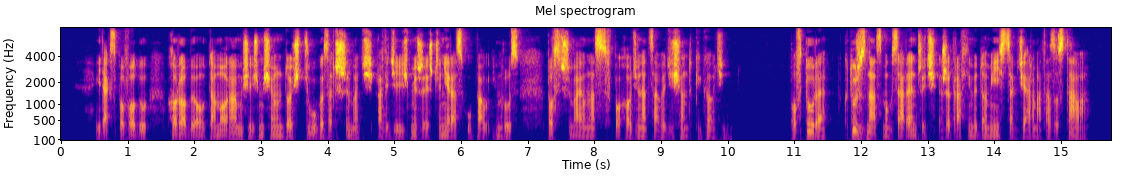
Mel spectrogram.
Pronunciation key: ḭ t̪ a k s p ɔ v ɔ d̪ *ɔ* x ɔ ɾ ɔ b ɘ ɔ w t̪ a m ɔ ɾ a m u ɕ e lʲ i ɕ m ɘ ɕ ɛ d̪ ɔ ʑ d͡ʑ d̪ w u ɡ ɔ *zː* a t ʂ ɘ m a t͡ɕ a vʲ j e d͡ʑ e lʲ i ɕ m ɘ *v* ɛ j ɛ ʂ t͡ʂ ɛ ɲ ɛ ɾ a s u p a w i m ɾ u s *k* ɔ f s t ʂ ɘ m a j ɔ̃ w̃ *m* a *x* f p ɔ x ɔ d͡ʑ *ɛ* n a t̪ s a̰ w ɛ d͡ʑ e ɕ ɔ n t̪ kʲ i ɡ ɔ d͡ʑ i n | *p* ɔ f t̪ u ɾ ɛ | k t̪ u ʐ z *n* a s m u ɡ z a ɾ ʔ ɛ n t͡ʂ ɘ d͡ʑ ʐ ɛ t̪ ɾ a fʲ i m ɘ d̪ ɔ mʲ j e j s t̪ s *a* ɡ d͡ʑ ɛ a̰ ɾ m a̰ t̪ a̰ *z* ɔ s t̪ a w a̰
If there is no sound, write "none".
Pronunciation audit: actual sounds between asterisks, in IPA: u, z, ʐ, p, n, s, ɛ, p, n, a, z

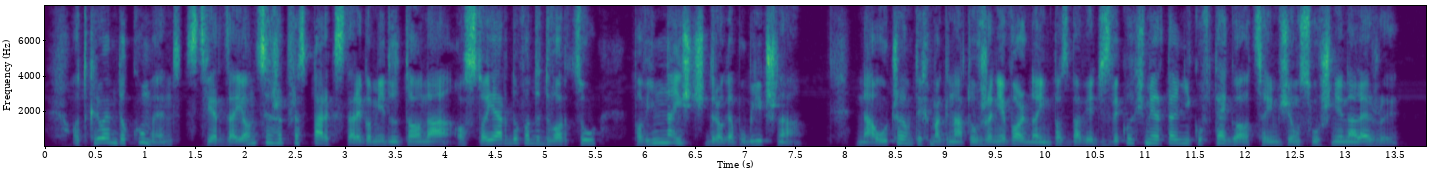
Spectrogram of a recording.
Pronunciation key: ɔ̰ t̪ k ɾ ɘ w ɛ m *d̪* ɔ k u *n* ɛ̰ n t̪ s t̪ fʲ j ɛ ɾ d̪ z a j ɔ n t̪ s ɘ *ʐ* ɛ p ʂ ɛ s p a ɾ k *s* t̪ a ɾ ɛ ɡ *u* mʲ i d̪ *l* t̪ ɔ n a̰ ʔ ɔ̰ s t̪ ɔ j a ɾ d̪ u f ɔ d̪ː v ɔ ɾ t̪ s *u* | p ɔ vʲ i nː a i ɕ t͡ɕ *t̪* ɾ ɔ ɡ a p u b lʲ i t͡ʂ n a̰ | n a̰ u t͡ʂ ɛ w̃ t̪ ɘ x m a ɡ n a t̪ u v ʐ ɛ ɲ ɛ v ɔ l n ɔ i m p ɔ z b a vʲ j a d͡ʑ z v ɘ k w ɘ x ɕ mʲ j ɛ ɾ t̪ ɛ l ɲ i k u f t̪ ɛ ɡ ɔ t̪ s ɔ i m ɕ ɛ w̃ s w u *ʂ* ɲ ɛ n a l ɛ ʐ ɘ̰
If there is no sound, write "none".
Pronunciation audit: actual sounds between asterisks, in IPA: d̪, m, ʐ, s, ɔ, l, u, d̪, ʂ

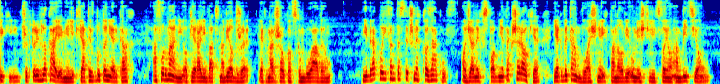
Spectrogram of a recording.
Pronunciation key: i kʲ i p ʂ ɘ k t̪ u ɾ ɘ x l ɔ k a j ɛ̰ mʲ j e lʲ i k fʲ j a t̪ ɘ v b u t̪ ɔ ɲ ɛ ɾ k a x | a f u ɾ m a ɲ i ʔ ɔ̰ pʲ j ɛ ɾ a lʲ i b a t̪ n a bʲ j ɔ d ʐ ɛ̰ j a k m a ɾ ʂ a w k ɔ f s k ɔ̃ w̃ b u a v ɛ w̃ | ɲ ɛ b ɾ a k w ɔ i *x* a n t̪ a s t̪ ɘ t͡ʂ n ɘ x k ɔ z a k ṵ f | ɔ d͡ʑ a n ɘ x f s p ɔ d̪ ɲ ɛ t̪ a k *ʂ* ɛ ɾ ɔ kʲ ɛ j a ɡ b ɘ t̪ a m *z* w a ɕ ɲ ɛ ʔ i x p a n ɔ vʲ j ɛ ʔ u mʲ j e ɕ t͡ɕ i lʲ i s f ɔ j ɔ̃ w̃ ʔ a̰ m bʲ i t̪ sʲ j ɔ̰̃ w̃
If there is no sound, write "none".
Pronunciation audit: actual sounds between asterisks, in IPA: f, ʂ, v

